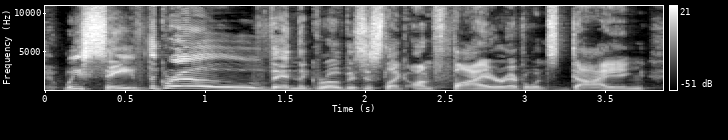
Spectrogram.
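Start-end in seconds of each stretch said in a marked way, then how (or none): 0.1-1.4 high, slow triumphant cheer; mock a clueless hero's proud cry; hammed-up cheer amid ruin; oblivious hero. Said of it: "where it's just like".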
